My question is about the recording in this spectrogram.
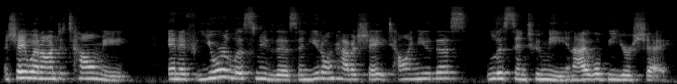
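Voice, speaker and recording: A middle-aged American woman who works in mortgages gives a motivational business talk on video marketing, telling stories conversationally. Her high-pitched voice is brisk and a little mellow, and she speaks emphatically and informally, addressing listeners directly.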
